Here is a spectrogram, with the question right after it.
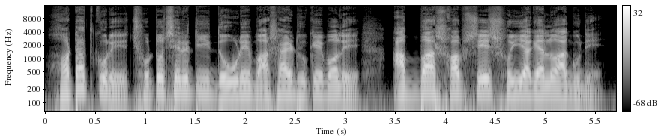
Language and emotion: Bengali, neutral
